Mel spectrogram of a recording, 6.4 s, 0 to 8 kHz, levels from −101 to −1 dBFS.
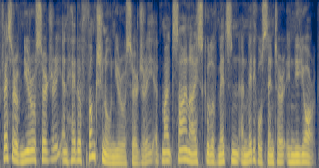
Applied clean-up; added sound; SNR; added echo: none; none; none; none.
